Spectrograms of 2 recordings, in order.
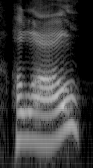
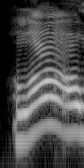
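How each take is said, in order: First: Loud, high, rising hello; questioning call-out. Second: Very loud, high, drawn-out hello, falling; full shouted call. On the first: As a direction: call out to see who's there. Acts out calling after figure. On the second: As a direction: holler down a long hallway. Calls again after a pause. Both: Retold or imitated.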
